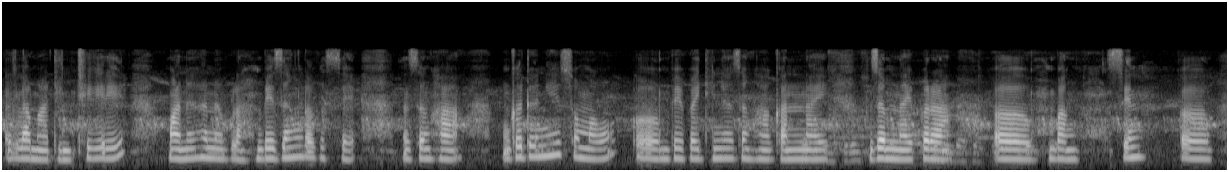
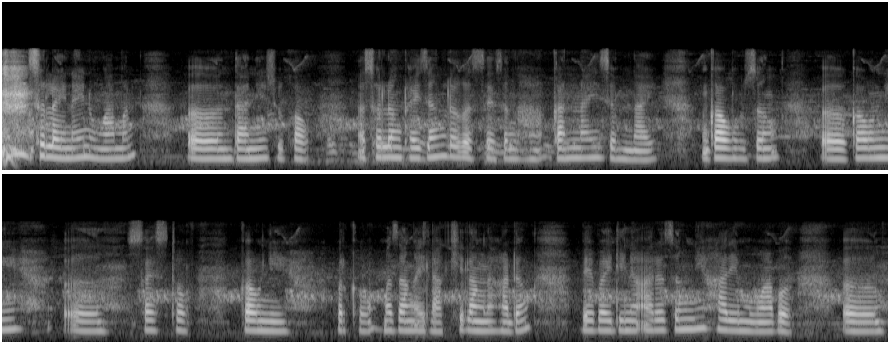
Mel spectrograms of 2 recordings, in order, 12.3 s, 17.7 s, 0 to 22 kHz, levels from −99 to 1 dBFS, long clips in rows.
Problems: low volume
